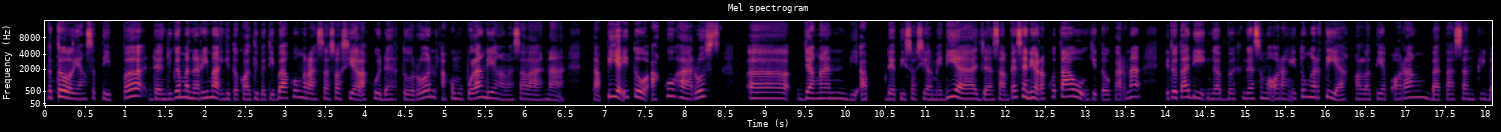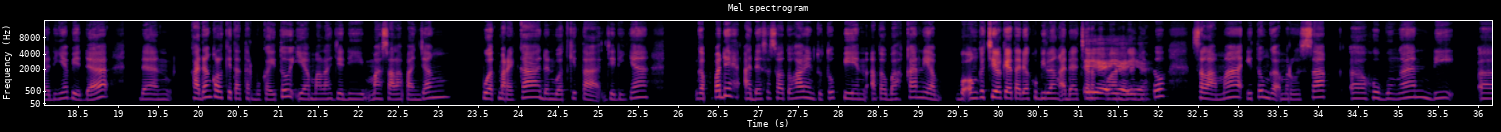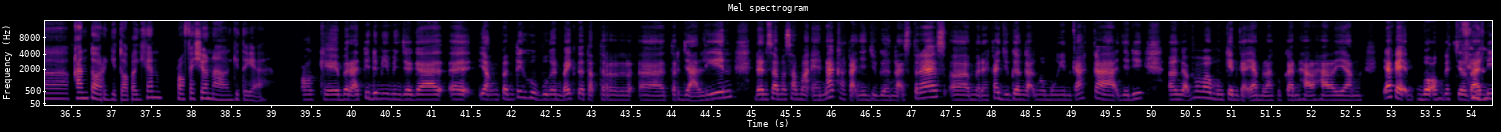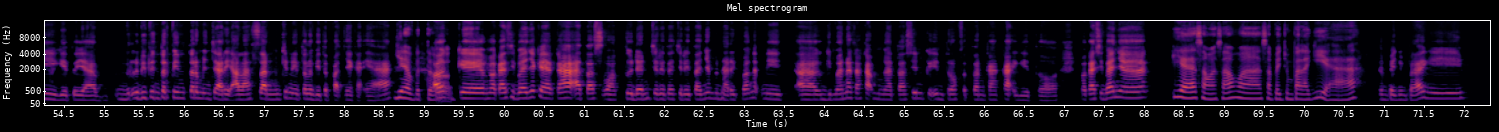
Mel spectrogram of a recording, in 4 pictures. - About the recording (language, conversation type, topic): Indonesian, podcast, Bagaimana menyampaikan batasan tanpa terdengar kasar atau dingin?
- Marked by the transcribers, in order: in English: "update"; chuckle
